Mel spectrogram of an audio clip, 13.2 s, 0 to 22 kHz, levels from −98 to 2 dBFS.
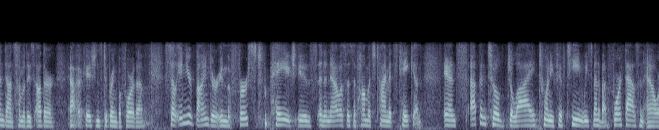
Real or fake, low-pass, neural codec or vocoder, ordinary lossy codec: fake; 5.4 kHz; codec, 16 kHz, 0.5 kbps, X-Codec, WavLM features, trained on Multilingual LibriSpeech; Opus, 16 kbps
